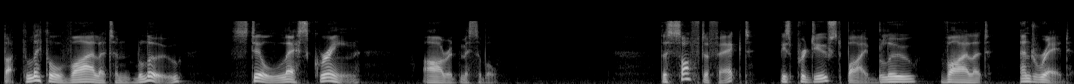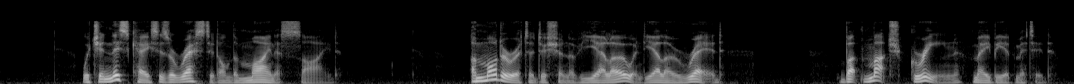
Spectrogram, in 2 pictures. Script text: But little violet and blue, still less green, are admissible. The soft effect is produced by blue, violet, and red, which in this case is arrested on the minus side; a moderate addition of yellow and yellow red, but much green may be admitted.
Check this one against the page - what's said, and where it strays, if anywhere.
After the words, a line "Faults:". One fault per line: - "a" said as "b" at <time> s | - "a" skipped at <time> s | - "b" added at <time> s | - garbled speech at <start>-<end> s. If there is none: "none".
But little violet and blue, still less green, are admissible. The soft effect is produced by blue, violet, and red, which in this case is arrested on the minus side; a moderate addition of yellow and yellow red, but much green may be admitted.
Faults:
none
